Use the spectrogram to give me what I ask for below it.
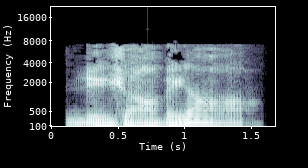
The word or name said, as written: duchamp villon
